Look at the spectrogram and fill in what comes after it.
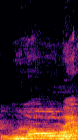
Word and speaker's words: Marbury: How do you say Mulberry? Mulberry. Am I saying it yet? – You're putting L's that don't exist in that word.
